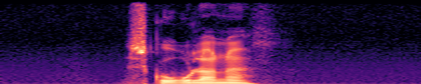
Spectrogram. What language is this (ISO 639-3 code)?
dan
